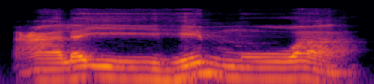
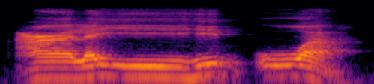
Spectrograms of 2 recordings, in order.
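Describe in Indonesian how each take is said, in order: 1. Bunyi m terdengar jelas sebelum wa. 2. Bibir tertutup, tetapi bunyi m tidak terdengar. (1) "Harus mimnya harus jelas bunyinya" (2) "Tapi bunyi mimnya nggak ada"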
